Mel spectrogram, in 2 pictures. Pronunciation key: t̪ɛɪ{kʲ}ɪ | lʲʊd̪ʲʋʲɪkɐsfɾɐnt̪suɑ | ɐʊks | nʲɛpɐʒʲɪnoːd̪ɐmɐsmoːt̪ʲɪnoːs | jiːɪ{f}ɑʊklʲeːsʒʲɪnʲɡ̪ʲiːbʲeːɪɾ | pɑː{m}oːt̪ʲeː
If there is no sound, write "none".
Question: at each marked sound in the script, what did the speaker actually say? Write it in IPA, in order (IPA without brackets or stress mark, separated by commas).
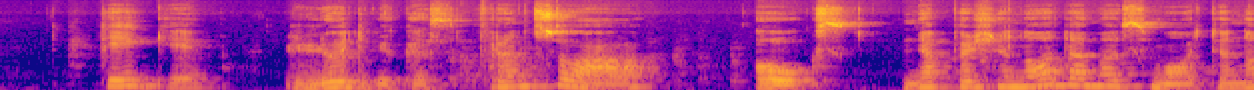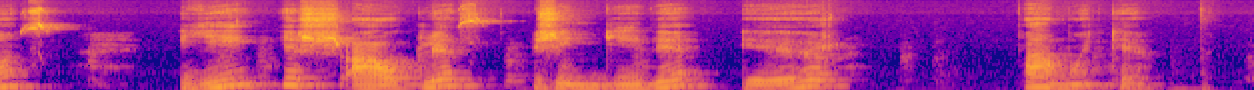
ɡʲ, ʃ, m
